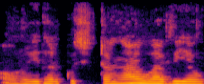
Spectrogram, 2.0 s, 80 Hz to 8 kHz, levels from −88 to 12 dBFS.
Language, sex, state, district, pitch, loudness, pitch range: Hindi, female, Bihar, Bhagalpur, 190 Hz, -15 LUFS, 185-195 Hz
